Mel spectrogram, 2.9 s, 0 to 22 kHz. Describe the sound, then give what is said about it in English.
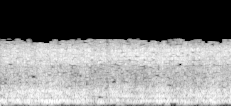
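The engines of ten bombing planes drone steadily overhead, a loud, unbroken mechanical roar that holds its level for the whole stretch with no voices over it. “10 bombing planes, eh?”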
